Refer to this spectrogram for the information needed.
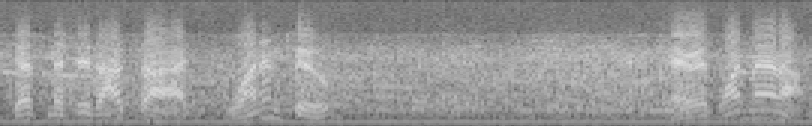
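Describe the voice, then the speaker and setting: A man calling a baseball game play by play for radio in a measured, calm way, heard on a noisy 1960s broadcast. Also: on the high side. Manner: measured, calm calling that lifts on big plays. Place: stadium broadcast booth.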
